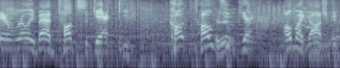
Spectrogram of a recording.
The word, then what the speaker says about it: Totsugeki: Is the basket also named Tatsugeki? It's not Tatsu, it's Totsu. Whatever. Or if you say it really bad, Totsugeki.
